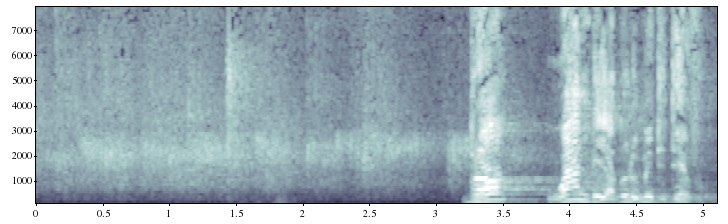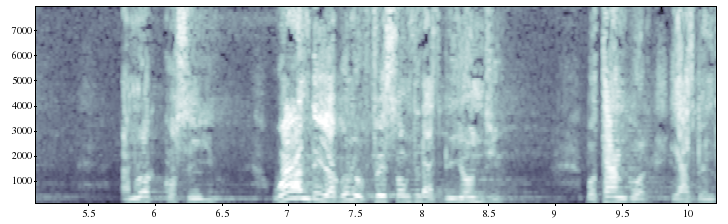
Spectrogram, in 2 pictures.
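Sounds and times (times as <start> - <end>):
audience clapping hands: 0.0 - 3.6
speech: 3.2 - 5.1, 5.8 - 10.2.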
